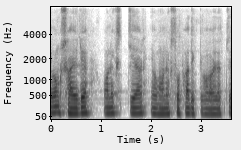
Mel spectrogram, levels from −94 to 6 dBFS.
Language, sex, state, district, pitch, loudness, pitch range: Bengali, male, West Bengal, Jhargram, 100 Hz, -20 LUFS, 100-110 Hz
